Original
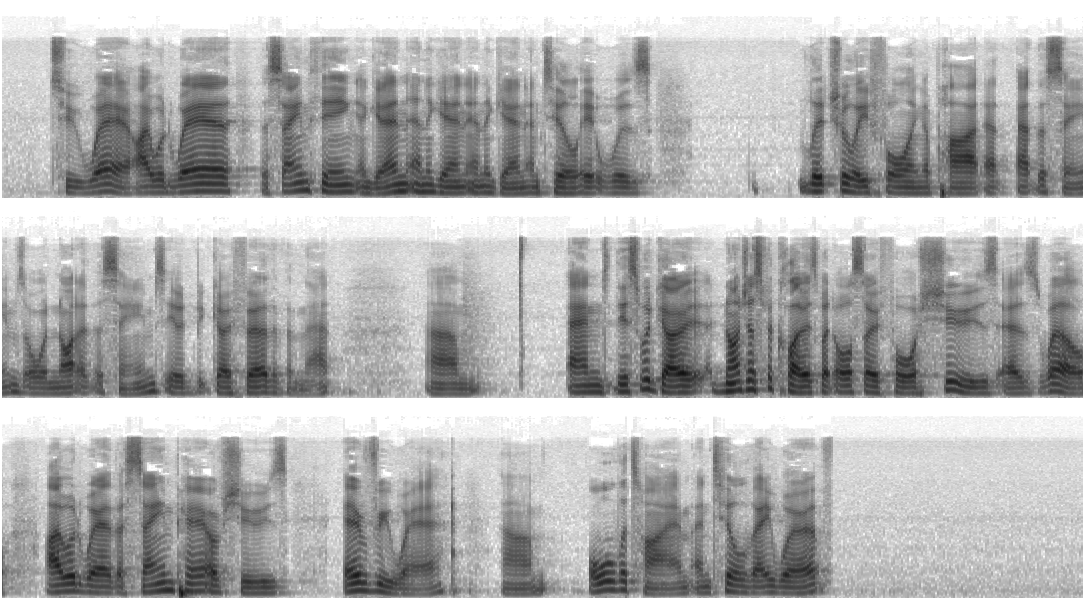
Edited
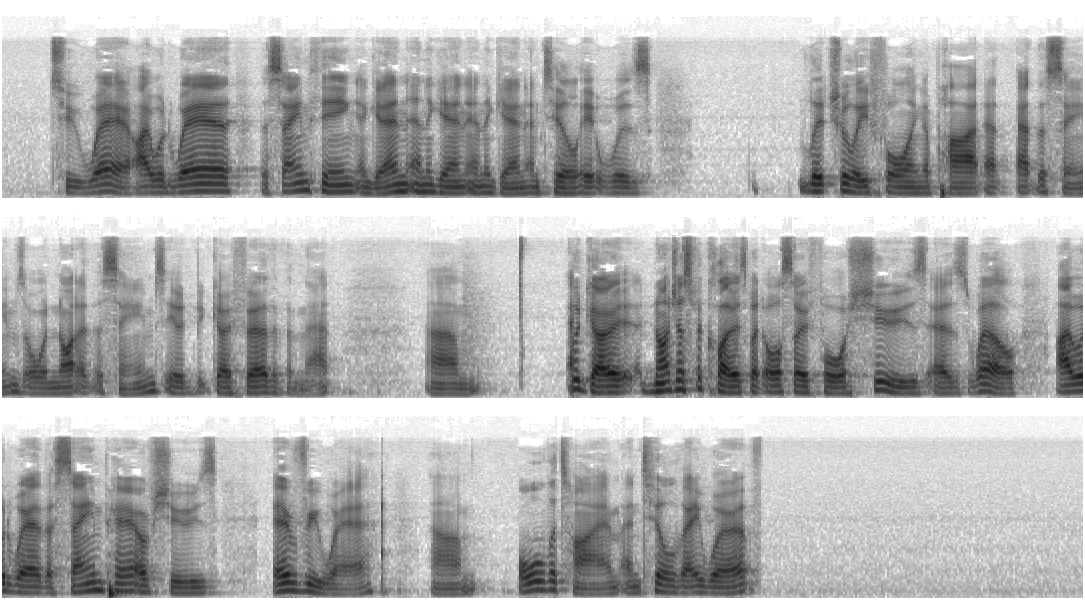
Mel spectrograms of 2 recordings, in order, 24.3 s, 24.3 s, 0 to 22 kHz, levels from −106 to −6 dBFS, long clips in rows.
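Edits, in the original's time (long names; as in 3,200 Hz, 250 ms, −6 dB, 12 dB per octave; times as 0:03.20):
0:12.38–0:12.91: remove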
